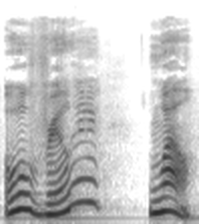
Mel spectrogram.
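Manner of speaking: ordinary delivery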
